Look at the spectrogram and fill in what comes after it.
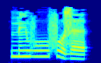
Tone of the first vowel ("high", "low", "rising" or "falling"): high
